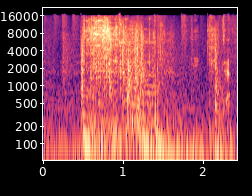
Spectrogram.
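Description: Window glass smashes: a loud, dense crash of shattering with bursts of breaking noise that fills the whole moment.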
